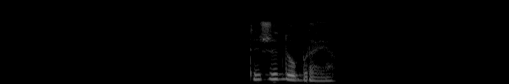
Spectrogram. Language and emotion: Russian, neutral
